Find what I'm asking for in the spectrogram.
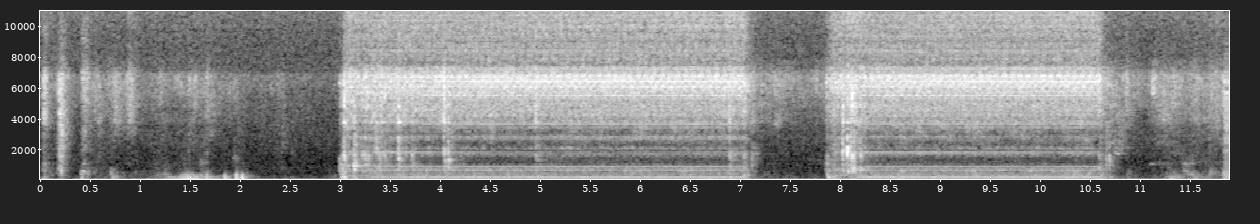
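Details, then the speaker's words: Chevy Nova electric fuel pump tested through its switch while checking regulator pressure: two spells of steady, even electric hum with faint whir, each about four seconds, switched on and off; pump running normally. "It seems to work. One step closer to firing it up."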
